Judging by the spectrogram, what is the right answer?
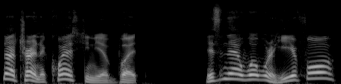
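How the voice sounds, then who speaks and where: A woman's voice: mid-range voice, huge pitch swings, moderate pace, no room sound, clean studio sound. A woman playing a nervous, evasive police officer in an audio drama, stammering and hesitant.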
